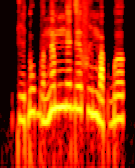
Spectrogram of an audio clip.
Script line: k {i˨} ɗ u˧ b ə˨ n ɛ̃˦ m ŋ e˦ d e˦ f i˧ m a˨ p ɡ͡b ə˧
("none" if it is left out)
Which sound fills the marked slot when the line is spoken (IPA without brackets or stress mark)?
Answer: i˨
